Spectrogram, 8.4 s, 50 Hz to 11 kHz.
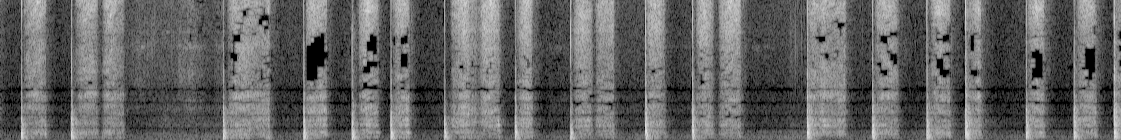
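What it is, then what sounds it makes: Chalk writing on a chalkboard. A thick stick of pink sidewalk chalk, held in the hand, writes words on a large flat black chalkboard. It makes a series of short, dry scratching strokes, about 18 in all, each a quick burst of bright, gritty friction separated by brief silences.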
